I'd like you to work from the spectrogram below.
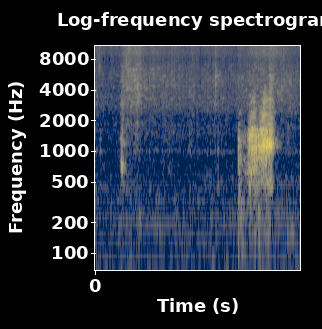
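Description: Carrots and celery sizzle in oil in a pan while a spatula stirs them. Two louder bursts of hissing sizzle rise over a low, steady frying hiss.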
